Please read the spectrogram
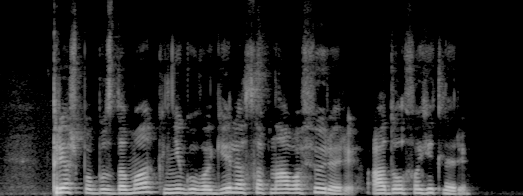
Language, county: Lithuanian, Vilnius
